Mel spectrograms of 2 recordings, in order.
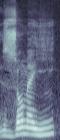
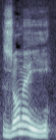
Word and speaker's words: Zomei: i am reviewing the zomaii that's the way i'd pronounce it well i i revert to my latin pronunciations speaking spanish and portuguese zomaii 150 watt led video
